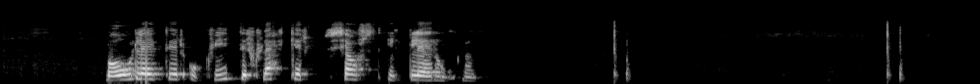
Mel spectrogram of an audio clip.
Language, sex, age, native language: Icelandic, female, 40-49, Icelandic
